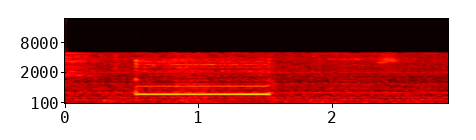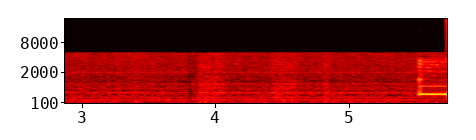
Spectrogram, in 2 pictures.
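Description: A phone line's ringback tone sounds steadily during a live on-air call, one ring lasting about a second, then a long gap of low background hiss before the next ring begins, with nobody picking up.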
